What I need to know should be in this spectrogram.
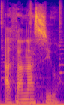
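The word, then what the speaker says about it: Athanasiou: They got Andreas Anastasiou or something. I forget. I don't know how to pronounce his name, man. – Come on, bruv. It's your shit on point, man. It's Andreas Athanasiu.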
